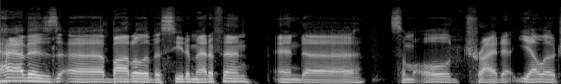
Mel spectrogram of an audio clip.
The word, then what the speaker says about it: acetaminophen: Wait, that's how you say it? What is it? – Acetaminophen? – I love Kirkland brand. – I thought it was Ace Tammy Nofen.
